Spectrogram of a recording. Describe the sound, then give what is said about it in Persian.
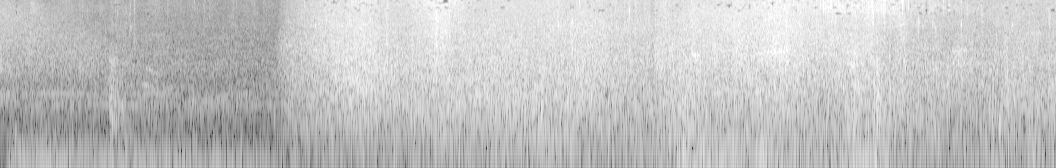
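Stormy sea waves crash with howling wind, starting quieter and then swelling into a loud, continuous roar with heavier surges near the end. “خدا کنه به خطر انداختن جونمون تو این طوفان سر هیچ و پوچ نباشه.”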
